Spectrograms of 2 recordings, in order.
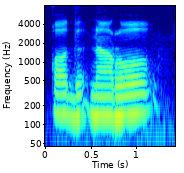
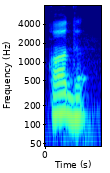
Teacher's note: Qad naro, kata Allah, kami melihat, memperhatikan, mengamati. Qad, ini qalqalah sughra, cirinya berada di tengah kalimat. Dal sukun termasuk huruf qalqalah.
